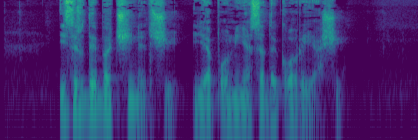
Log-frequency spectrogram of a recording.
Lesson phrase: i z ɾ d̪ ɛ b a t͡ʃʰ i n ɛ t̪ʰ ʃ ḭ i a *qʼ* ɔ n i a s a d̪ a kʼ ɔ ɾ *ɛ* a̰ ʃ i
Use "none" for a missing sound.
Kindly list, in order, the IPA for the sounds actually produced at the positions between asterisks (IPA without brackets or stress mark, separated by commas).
pʼ, ɛ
